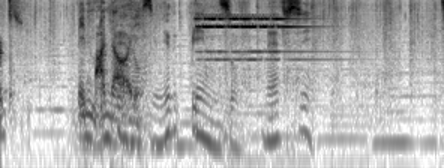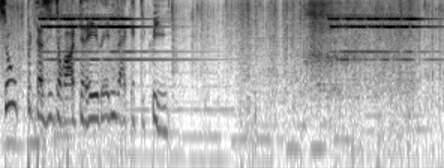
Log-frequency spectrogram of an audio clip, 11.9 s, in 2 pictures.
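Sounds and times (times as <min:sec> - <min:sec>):
speech: 0:01.0 - 0:04.3, 0:05.9 - 0:08.3
telephone ringing: 0:02.6 - 0:05.0, 0:06.3 - 0:08.8, 0:10.0 - 0:11.8.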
